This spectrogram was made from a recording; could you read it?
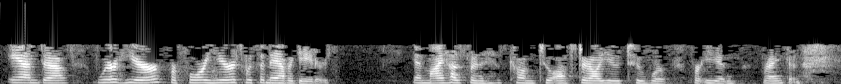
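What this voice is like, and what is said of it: American accent. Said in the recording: “You probably noticed by my accent that I'm a little different... oh, you're an American... But I am from America.”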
